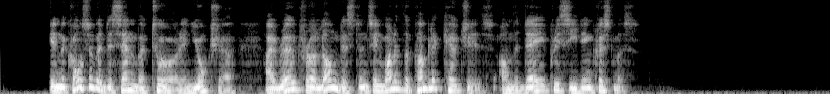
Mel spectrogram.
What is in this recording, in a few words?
male speech english; single mic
